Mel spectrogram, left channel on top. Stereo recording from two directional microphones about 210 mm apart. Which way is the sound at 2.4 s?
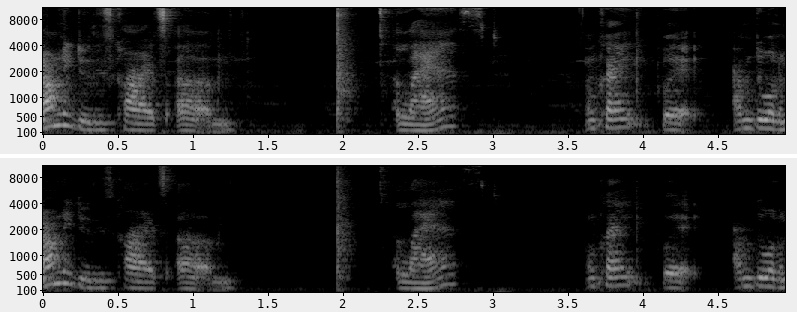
15° left (ahead or behind).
